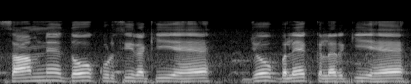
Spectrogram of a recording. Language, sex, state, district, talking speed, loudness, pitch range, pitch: Hindi, male, Uttar Pradesh, Shamli, 145 wpm, -16 LUFS, 140-160 Hz, 150 Hz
